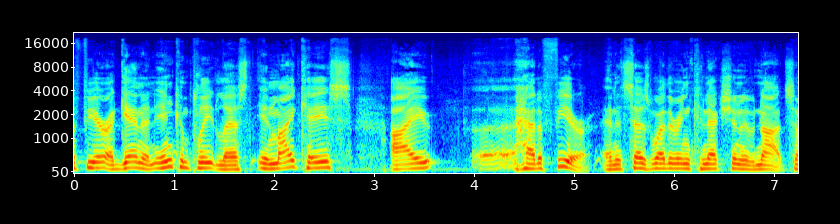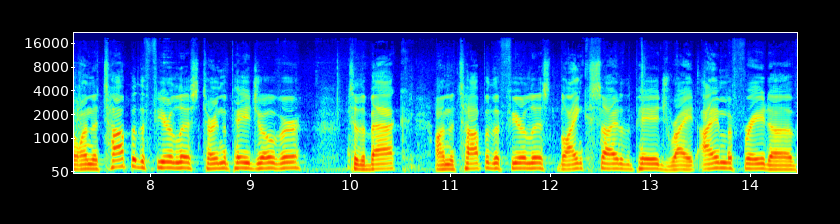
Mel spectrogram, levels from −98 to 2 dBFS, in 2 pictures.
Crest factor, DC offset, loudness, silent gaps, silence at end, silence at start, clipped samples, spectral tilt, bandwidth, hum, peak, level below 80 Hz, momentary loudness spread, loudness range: 18 dB; under 0.1%; -19 LUFS; none; 0 s; 0 s; under 0.1%; -7.5 dB/octave; 14.5 kHz; none; -2 dBFS; -60 dBFS; 6 LU; 2 LU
